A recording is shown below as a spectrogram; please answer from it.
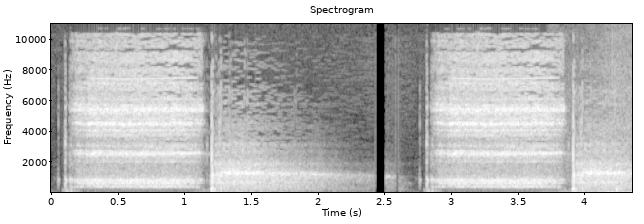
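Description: Darth Vader's mechanical respirator breathing: two slow, hissing breaths through the mask, each about a second long and ending in a click, with a short pause between them.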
